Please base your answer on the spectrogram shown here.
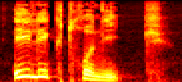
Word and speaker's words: électronique: Électronique. Okay, so as we saw previously, Q-U-E at the end, K.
